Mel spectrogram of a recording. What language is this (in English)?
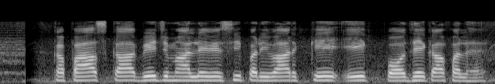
Hindi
